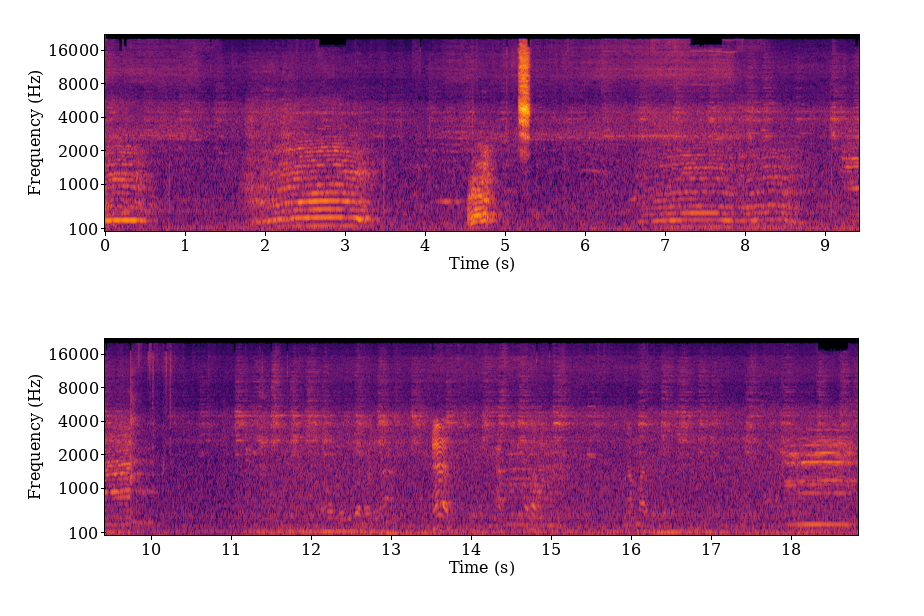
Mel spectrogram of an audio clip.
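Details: Recently bought cattle mooing twice: long, low, droning moos with a slight rise and fall, separated by several seconds, while people talk nearby and a short sharp knock sounds in between.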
